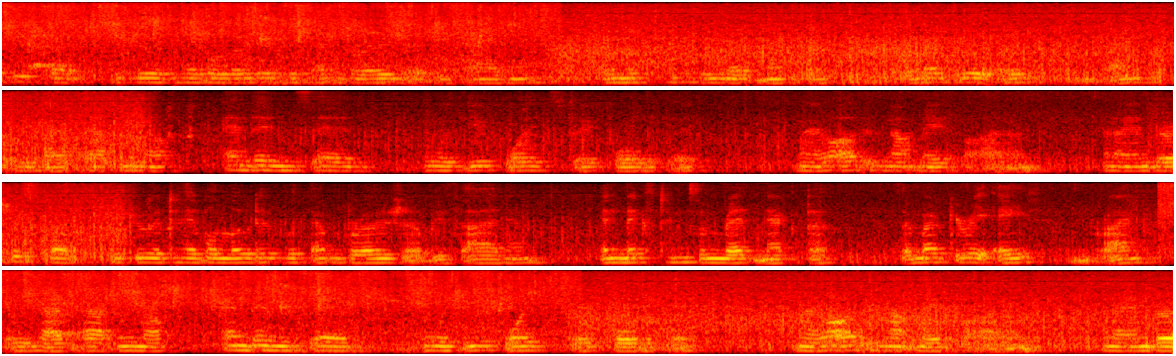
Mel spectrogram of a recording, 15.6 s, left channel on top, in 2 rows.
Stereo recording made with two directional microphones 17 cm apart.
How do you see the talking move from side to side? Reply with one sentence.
In this clip you hear the talking stay put.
